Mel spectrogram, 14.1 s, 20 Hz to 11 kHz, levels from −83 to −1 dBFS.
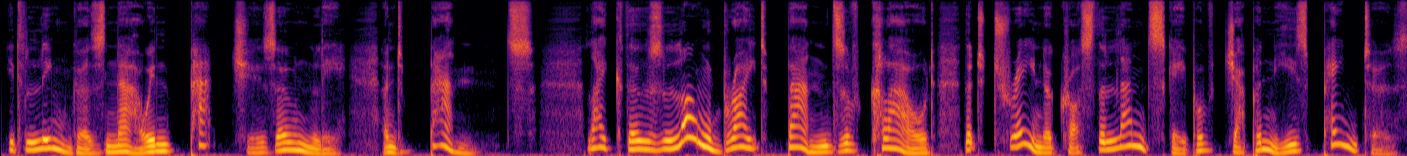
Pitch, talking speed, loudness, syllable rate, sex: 150 Hz, 95 wpm, -19 LUFS, 3.1 syllables/s, male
